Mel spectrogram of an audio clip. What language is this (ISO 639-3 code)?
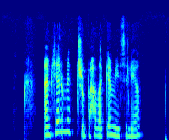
kab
